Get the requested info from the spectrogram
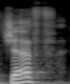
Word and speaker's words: Jeff: It's Jeff, J-E-F-F. Last name is spelled with two L's. It's L-L-U-I-S.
